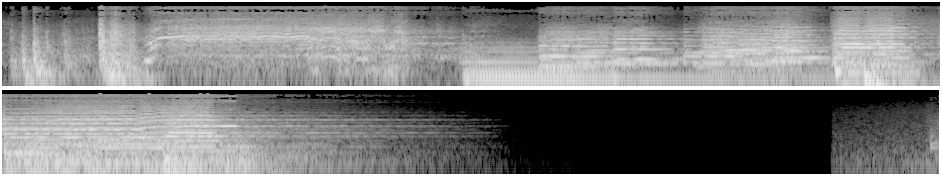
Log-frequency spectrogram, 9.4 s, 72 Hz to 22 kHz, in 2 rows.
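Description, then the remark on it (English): A horse neighs loudly, a drawn-out whinny with shaky, wavering pitch lasting several seconds, followed by silence. “You have 24 hours to dispose of that horse.”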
